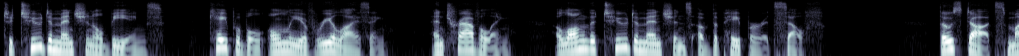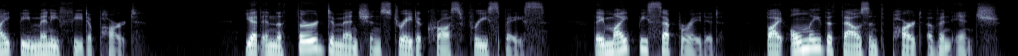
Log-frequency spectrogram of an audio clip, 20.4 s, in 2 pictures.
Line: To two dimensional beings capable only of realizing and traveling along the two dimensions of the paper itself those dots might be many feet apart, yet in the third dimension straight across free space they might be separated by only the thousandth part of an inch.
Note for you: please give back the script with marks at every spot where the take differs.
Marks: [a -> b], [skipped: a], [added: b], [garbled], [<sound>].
To two dimensional beings capable only of realizing and traveling along the two dimensions of the paper itself those dots might be many feet apart, yet in the third dimension straight across free space they might be separated by only the thousandth part of an inch.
